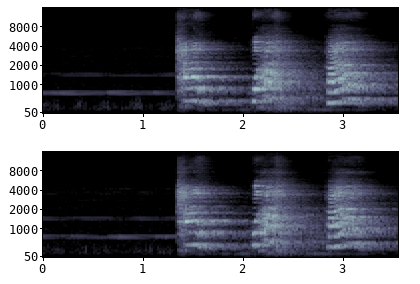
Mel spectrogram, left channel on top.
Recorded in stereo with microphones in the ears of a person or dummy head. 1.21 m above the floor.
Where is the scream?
75° left (ahead or behind), 1.8 m; by 3.2 s 65° left (ahead or behind), 1.0 m.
